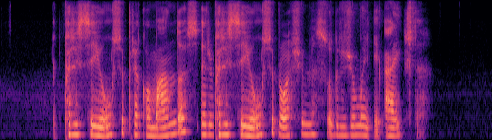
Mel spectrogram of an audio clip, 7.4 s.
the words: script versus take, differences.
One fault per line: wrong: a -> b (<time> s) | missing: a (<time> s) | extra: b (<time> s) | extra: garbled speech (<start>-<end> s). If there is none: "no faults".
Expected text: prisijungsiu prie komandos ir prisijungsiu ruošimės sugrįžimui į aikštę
no faults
